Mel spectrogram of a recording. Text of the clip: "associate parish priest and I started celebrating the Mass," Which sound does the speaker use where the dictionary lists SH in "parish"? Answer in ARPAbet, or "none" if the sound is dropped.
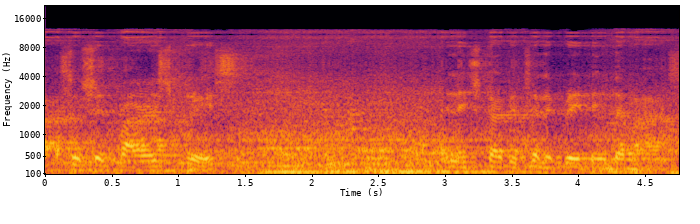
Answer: S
